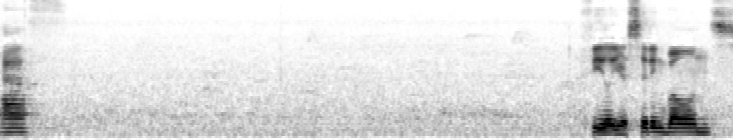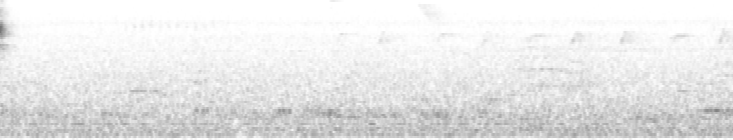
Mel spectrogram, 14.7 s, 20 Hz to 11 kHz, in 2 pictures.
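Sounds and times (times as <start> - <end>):
dense steady outdoor drone of cicadas: 0.0 - 14.6
faint brief bird chirps: 3.0 - 5.8, 7.8 - 14.6
speech: 5.9 - 7.5.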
